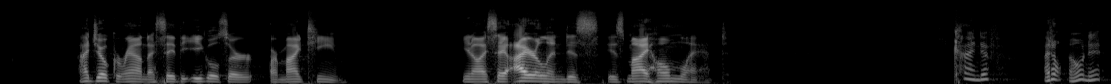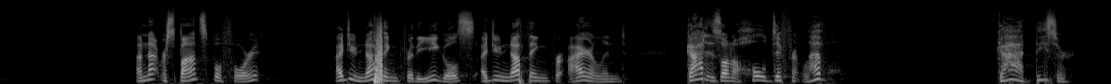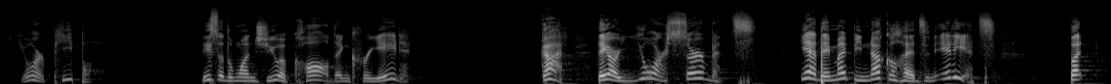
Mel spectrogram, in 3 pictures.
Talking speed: 135 wpm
